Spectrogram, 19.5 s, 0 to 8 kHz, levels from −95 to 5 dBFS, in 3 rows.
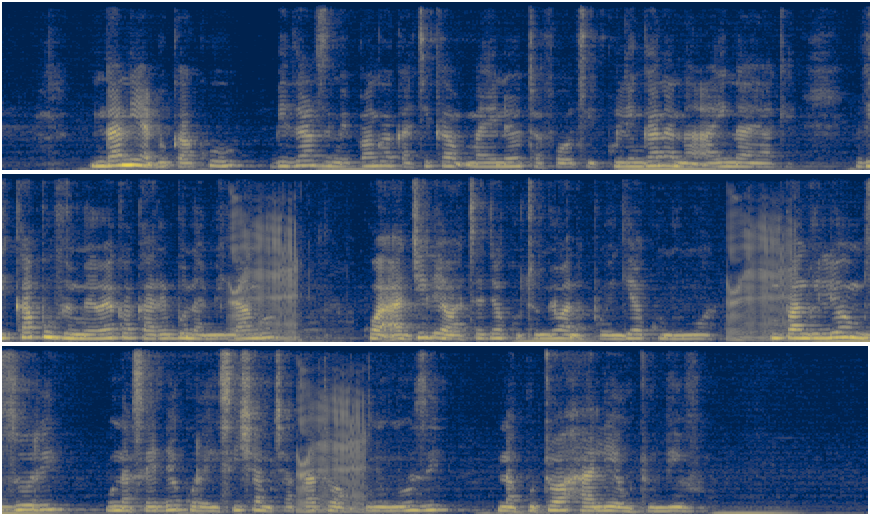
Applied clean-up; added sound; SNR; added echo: none; Livestock, farm animals, working animals; 15 dB; reverberation time 0.4 s.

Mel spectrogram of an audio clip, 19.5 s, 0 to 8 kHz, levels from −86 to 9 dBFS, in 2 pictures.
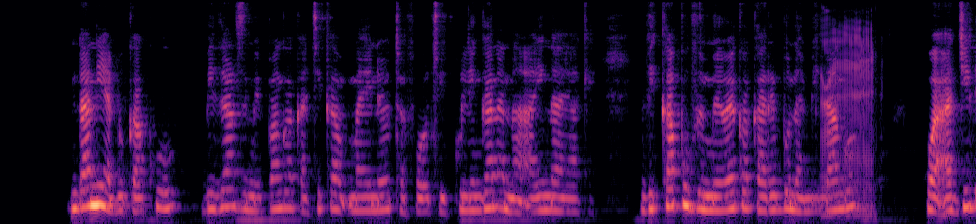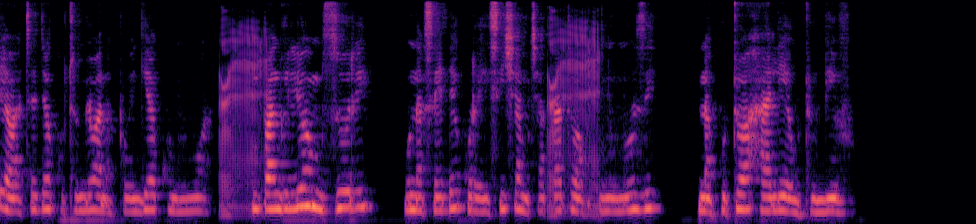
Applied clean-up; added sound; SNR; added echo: neural mask model DeepFilterNet 3.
